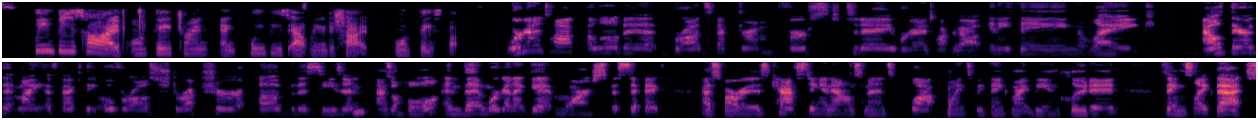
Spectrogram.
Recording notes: This week on another LIVE edition of The Sassenach Files. Please excuse the audio quality. I had some technical difficulties in the recording of this episode.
